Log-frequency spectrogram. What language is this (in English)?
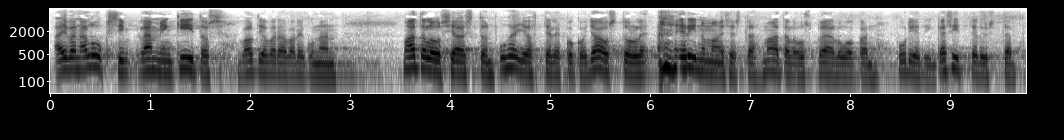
Finnish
